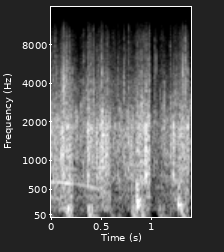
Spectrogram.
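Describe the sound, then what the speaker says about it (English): Audience applause closing a robotics panel at a conference, a quiet, distant wash of clapping that swells and dips in rhythmic bursts. "I think we should close out with a big round of applause to this panel."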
